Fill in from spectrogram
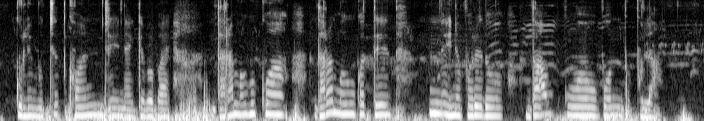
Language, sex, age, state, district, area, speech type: Santali, female, 18-30, Jharkhand, Seraikela Kharsawan, rural, spontaneous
